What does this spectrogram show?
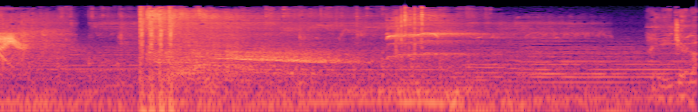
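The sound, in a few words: gunfire in Jurassic Park: The Game video game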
